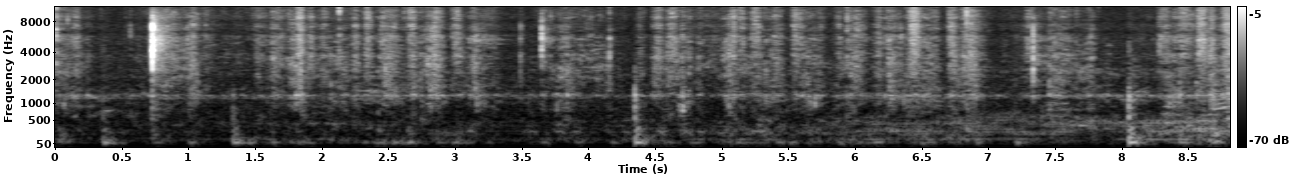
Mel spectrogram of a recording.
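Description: A plastic spoon stirring and scraping tapioca starch mixed with a little hot water around a plastic bowl: irregular scratchy rubbing strokes with scattered clicks, one sharp click near the start.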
